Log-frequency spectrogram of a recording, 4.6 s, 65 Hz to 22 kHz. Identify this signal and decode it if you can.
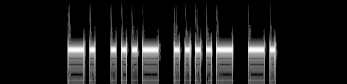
Morse code, heard as a keyed tone, about 17 wpm, 700 Hz. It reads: NV4N
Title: USA Call Signs - 4 Characters - Repeated 2x - 17wpm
